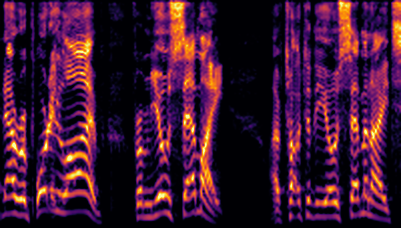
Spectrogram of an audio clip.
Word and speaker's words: Yosemite: parks that we have, including Yosemite or Yosemite. Okay, no, that's not how it's pronounced.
